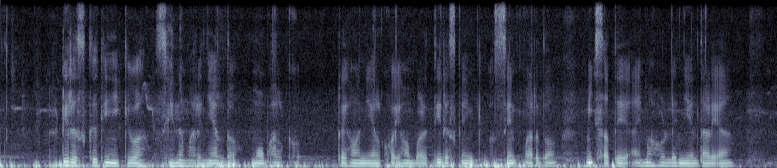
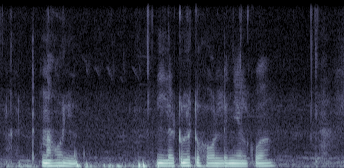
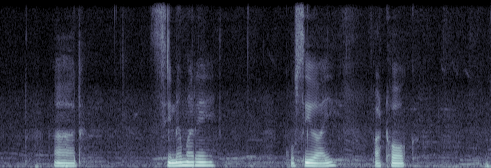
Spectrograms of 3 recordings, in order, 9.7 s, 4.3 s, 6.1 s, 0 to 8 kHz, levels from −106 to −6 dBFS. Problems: constant background noise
